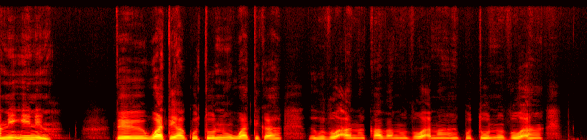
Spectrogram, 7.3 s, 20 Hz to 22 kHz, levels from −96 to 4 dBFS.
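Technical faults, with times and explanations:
No technical faults can be heard in this speech clip.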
